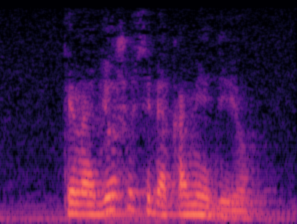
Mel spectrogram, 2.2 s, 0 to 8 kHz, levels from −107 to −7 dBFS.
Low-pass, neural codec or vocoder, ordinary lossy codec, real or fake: 7.2 kHz; none; AAC, 32 kbps; real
